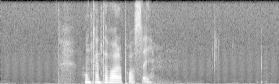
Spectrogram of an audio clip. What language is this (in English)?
Swedish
